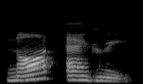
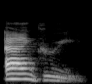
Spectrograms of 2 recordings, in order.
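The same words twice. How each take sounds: First: Said in the usual way. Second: Acts out the word angry with a loud, cross edge. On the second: Shown as a demonstration. Teacher demonstrating the feeling word to pupils, cross and loud. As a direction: say it like you are mad.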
